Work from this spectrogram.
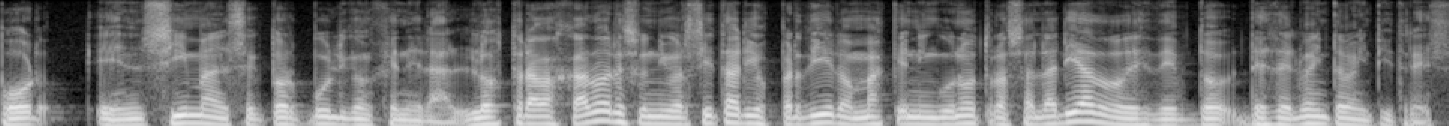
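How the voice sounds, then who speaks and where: In a calm tone over a quiet background, the speech moves at a fairly quick pace with very even loudness and ordinary pitch variation. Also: man, medium pitch for a man. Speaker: journalist. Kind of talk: TV news commentary.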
